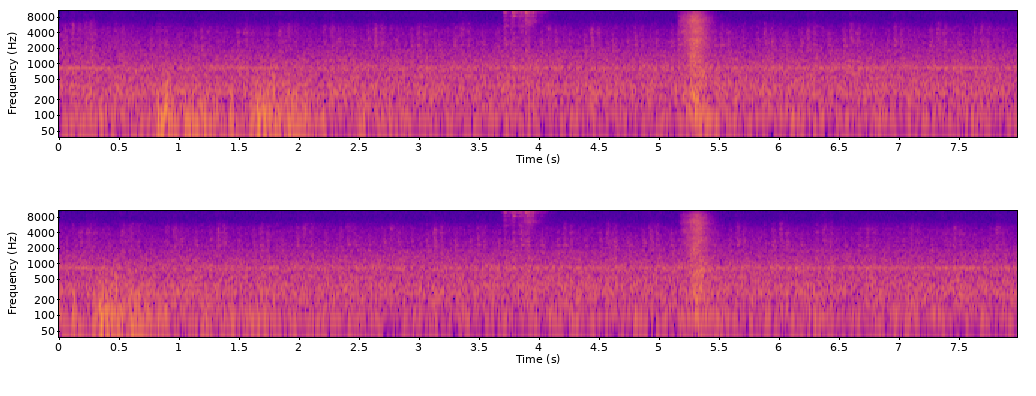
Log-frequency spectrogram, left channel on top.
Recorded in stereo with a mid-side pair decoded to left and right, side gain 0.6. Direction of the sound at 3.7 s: 20° left.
